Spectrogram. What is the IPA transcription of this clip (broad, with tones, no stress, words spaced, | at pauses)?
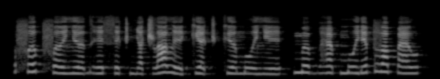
fɜ˧˥˧pfɜ˨ɪ̯lʲɜ˨˩˦dʱe˨ se˨t͡ʃɲa˨t͡ʃla˥le˨˩˦ kʲæ˨˩˦t͡ʃkʲɜ˨mo˨ɪ̯lʲe˨ | mœ˥˨bʱæ˥˨p mo˨ɪ̯ɾʲæ˥pva˥ pæ˥ʊ̯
